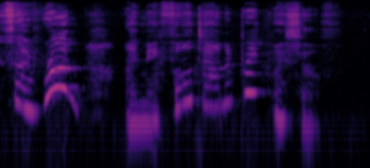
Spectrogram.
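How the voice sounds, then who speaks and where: A put-on, squeaky, female-sounding character voice at an extremely high pitch, with very wide pitch swings. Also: moderate pace. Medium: read story.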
